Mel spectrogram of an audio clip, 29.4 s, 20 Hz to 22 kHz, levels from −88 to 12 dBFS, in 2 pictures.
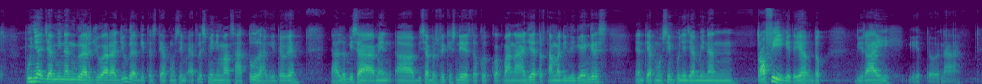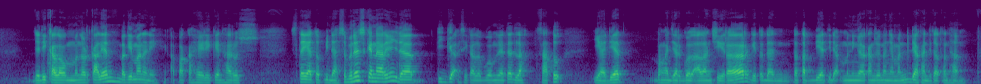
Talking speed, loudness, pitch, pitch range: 175 wpm, -24 LUFS, 110 Hz, 105-125 Hz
